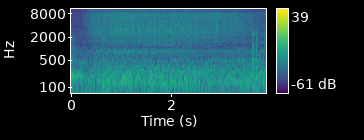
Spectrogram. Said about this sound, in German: braten Kartoffelpuffer für alle. Dazu gibt es eine kräftige Suppe. Ständig steht hier irgendjemand in der Küche und kocht etwas.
